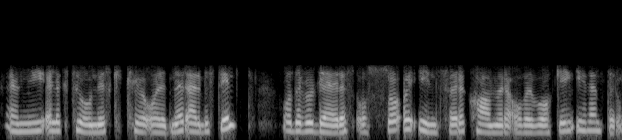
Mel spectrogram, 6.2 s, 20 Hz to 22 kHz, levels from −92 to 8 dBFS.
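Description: From start to end the speech carries G.729 codec damage, plainly audible. Nothing sounds below about 200 Hz or above 3.5 kHz, and each syllable is rebuilt from a filter plus sparse pulses, giving a rough, buzzy, synthetic edge that a simple telephone band-limit would not add, which fits an 8 kbit/s codec.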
